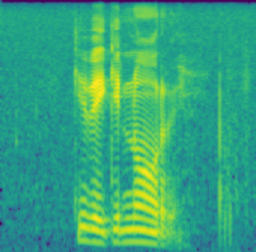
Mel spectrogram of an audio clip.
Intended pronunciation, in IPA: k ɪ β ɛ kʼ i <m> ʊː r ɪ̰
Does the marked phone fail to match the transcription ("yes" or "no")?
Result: yes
